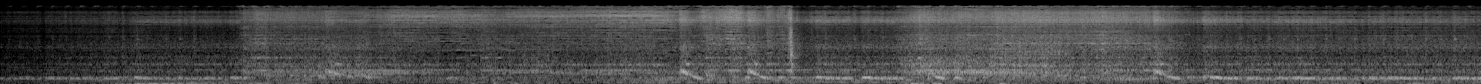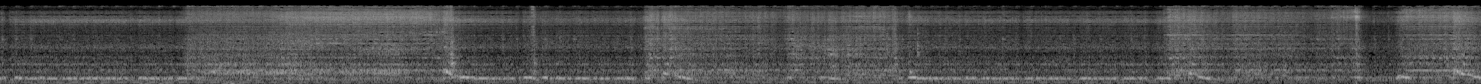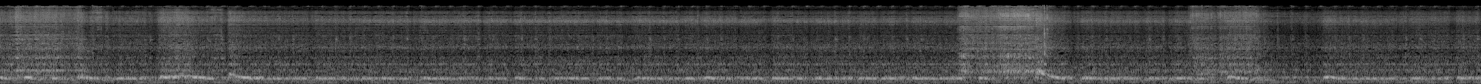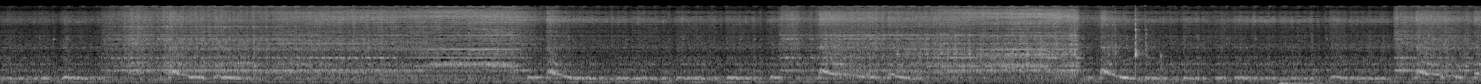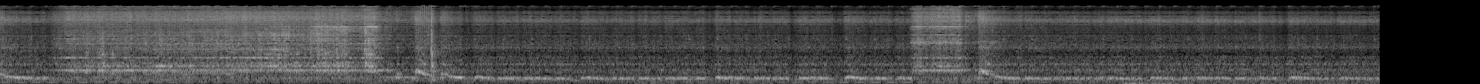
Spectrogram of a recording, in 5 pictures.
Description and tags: Pack of power tools recorded in carpenter's workshop in Savijärvi, Tavastia Proper. Zoom H4n.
